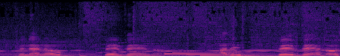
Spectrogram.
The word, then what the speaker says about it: Veneno: Did you know the veneno is actually pronounced veneno because V equals B in Italian?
